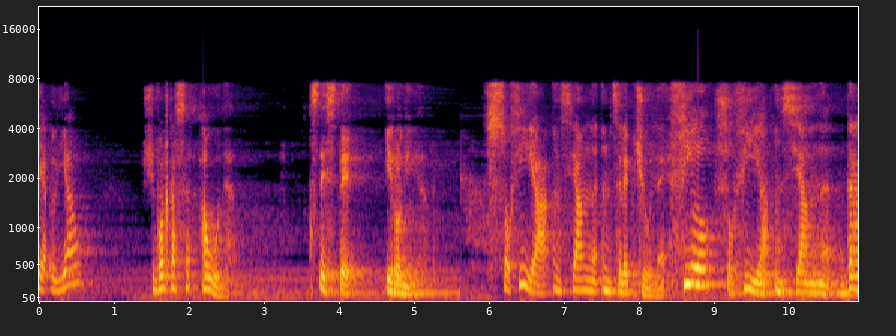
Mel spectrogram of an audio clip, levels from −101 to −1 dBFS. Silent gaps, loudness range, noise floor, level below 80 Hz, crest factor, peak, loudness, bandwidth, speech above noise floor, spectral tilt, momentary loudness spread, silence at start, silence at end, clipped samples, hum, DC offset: none; 4 LU; -51 dBFS; -44 dBFS; 18 dB; 0 dBFS; -18 LUFS; 8 kHz; 33 dB; -6 dB/octave; 14 LU; 0 s; 0 s; under 0.1%; none; under 0.1%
